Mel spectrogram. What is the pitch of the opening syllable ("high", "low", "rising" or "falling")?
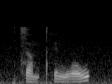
low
